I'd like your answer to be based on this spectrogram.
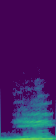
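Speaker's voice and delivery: "গি" pushed out with force; forced onset. Shown as a demonstration. Teacher contrasting similar letters for students, forced "গি". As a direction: press hard into "গি", long vowel. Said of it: "force দিয়ে উচ্চারণ হয়".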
